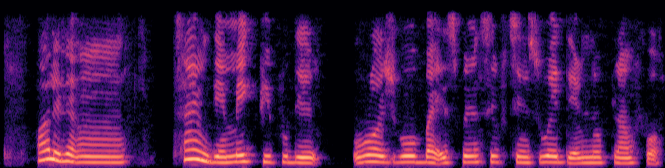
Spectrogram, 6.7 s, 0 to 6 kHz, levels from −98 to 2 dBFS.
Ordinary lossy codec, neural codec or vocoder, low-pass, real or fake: none; none; 5.4 kHz; real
